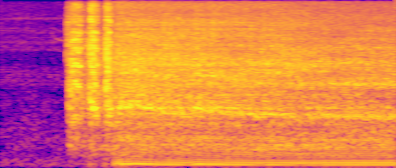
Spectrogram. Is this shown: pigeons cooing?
no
